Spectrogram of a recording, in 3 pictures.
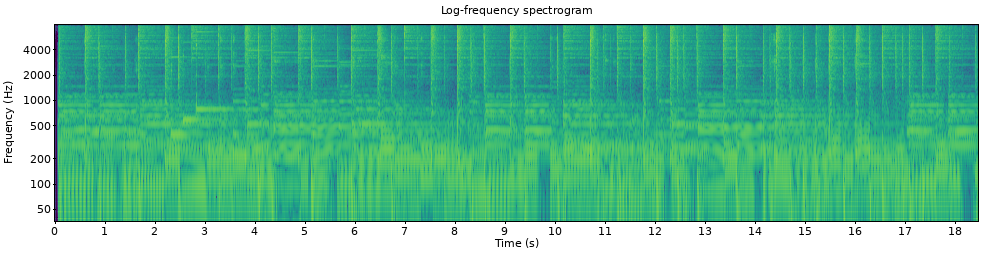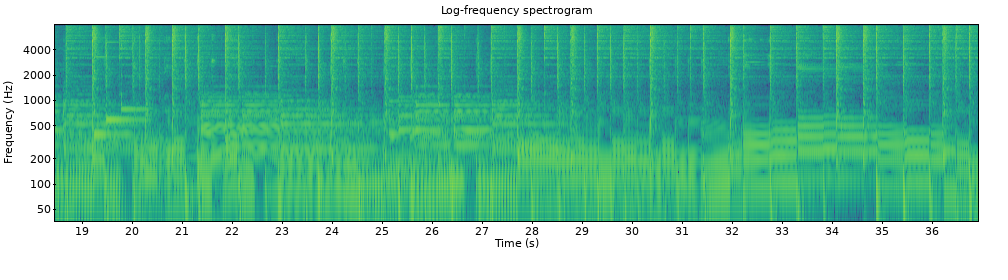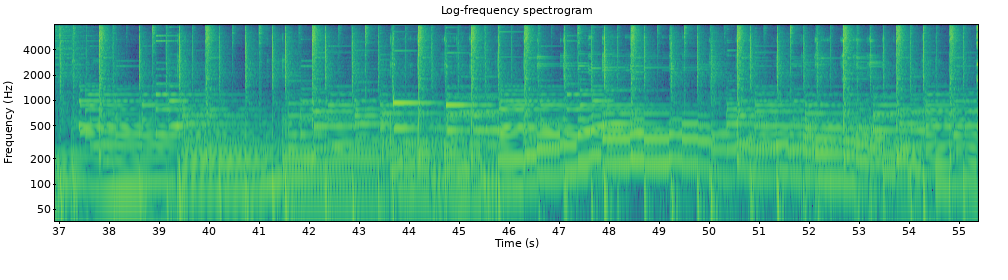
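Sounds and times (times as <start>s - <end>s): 
keyboard bass: 0.0s - 55.3s.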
